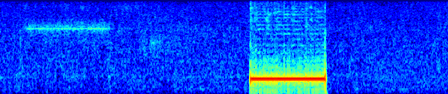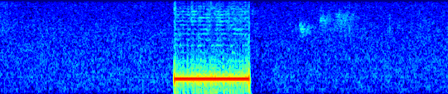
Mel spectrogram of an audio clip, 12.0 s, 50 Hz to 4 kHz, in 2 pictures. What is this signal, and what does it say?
Ringback tone (Europe, 425 Hz).
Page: Aracatuba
